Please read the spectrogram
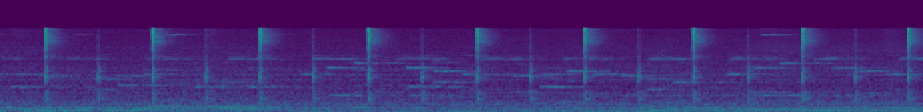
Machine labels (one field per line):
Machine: valve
